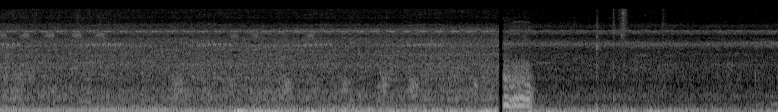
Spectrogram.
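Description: Faint outdoor birdsong: short high chirps repeating about once a second, and a brief low hooting call about five seconds in.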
